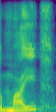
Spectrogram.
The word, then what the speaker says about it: my: ठीक है, next word है MY, इसे क्या पढ़ते हैं, M से हो जाता है माँ और Y का उच्चारण I, इसे पढ़ेंगे माई।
